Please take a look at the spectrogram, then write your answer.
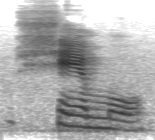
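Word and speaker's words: scemo: Aí depois vem a sílaba SCE, que tem som de che. Então, aqui embaixo, por exemplo, chemo.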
